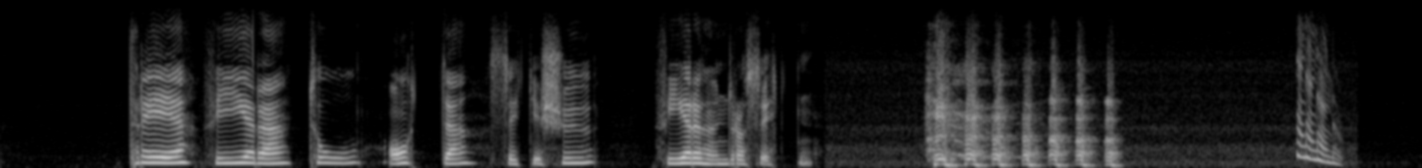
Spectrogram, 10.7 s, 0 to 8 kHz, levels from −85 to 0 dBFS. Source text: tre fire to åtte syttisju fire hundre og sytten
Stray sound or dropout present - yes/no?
yes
